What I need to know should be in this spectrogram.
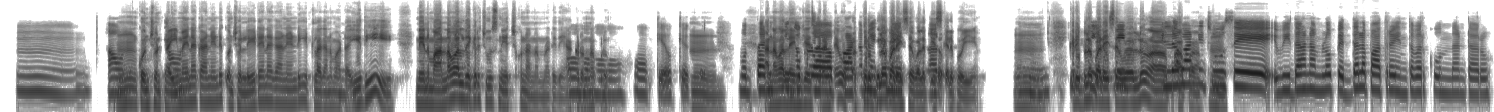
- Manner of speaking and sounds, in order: tapping; in English: "క్రిబ్‌లో"; in English: "క్రిబ్‌లో"
- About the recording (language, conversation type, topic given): Telugu, podcast, మొదటి బిడ్డ పుట్టే సమయంలో మీ అనుభవం ఎలా ఉండేది?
